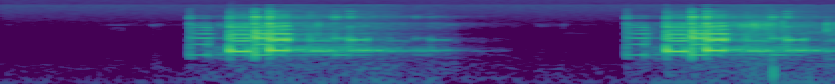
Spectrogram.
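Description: Electronic alert tone, a quick run of beeps ending in a held note, sounding twice about two seconds apart.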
